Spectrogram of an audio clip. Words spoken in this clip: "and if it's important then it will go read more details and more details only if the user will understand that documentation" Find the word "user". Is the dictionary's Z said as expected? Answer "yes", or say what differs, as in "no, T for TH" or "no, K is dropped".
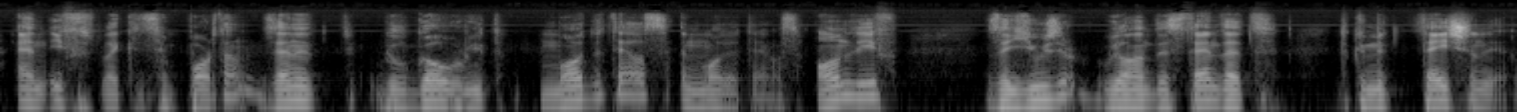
yes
